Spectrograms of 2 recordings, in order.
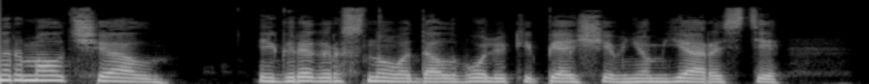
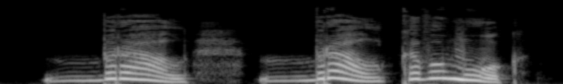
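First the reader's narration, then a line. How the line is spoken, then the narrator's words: Whimpering. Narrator (Russian): заскулил секретарь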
